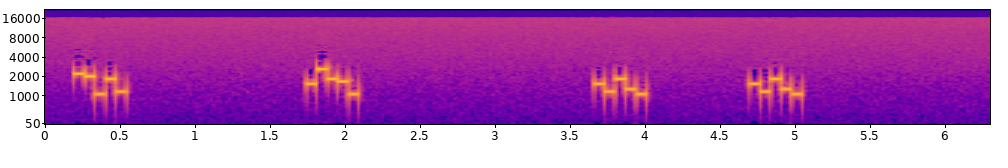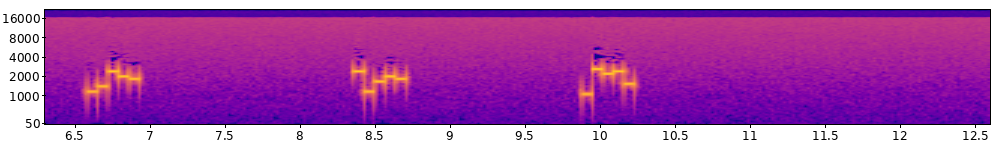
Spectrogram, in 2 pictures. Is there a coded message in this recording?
Yes: five-tone selective call (ZVEI) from 0.2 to 10.2 s, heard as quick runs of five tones, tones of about 70 ms. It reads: 98172 55761 52731 52731 24087 02687 11905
